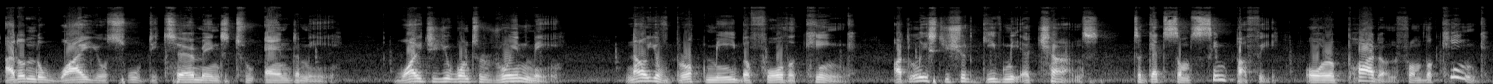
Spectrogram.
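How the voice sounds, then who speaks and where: A cornered gang boss acted by a man pleads his case in a put-on American accent. His voice is low and aggrieved, in comedy skit style, over faint noise. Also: lively intonation, measured pace, a little mellow. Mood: aggrieved pleading. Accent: affected American.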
